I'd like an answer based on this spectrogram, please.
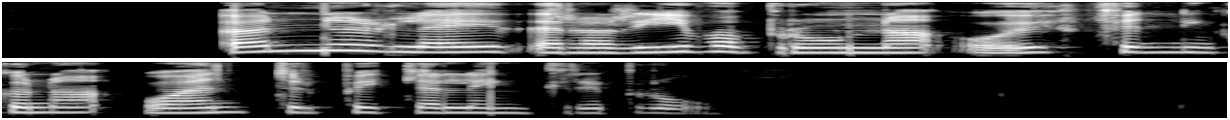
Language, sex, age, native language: Icelandic, female, 30-39, Icelandic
